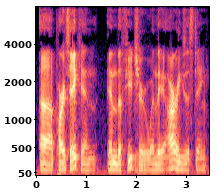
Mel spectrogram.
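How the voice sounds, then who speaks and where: A man's voice: lowish voice, steady tone, normal speed, bright, forceful tone. A man from Trinidad chatting casually and playfully as a podcast guest. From Trinidad and Tobago. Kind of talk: casual chat.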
